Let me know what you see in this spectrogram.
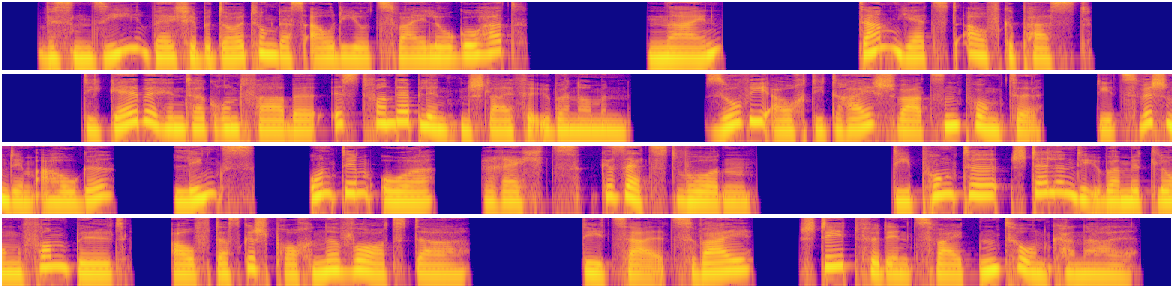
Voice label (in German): Hochdeutsch, sprechproben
